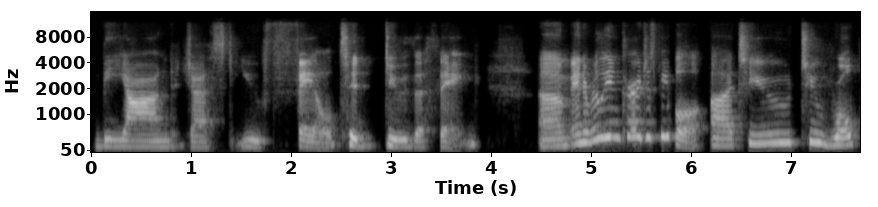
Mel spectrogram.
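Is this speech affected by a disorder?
No.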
